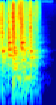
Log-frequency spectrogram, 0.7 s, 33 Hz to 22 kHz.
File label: 1H Staff Underlay Death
